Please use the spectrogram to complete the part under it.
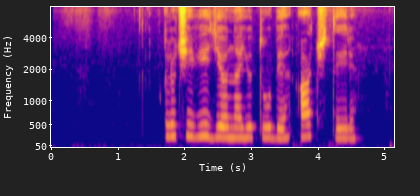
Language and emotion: Russian, neutral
